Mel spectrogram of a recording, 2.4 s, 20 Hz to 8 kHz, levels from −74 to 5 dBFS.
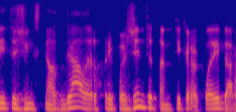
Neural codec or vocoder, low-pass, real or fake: codec, 16 kHz, 2 kbps, FreqCodec, larger model; 7.2 kHz; fake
